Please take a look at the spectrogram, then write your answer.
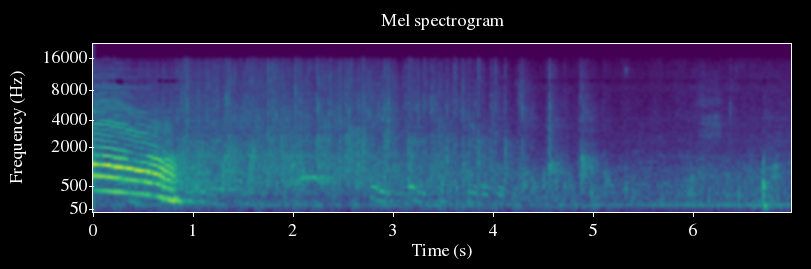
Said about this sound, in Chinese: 我们再次热烈掌声欢迎台南教区王敏正主教。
